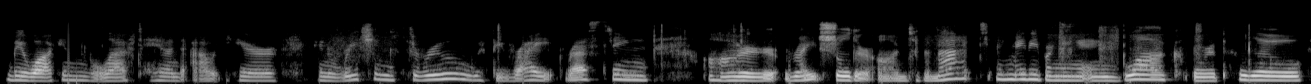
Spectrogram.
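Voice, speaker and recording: A woman teaching a yin yoga class, hoarse and froggy from an allergy attack, giving slow, soothing cues. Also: mid-range voice, fairly even intonation, mellow, no echo, lo-fi sound. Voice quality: gravelly, froggy voice. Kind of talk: guided yoga instruction.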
